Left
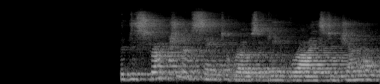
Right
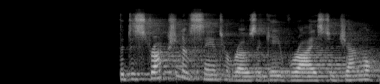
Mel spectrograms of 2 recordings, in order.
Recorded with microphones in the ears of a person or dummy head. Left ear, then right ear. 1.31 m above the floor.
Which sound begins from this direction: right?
A woman speaking, at 1.2 s.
